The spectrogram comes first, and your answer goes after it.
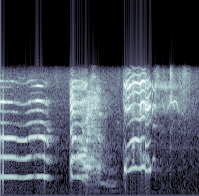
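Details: Pet dog vocalising at home to tell her owners she is bored, hungry or thirsty: a drawn-out, steady howl-like whine, then two shorter wavering yowls in quick succession, with a person speaking softly nearby.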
